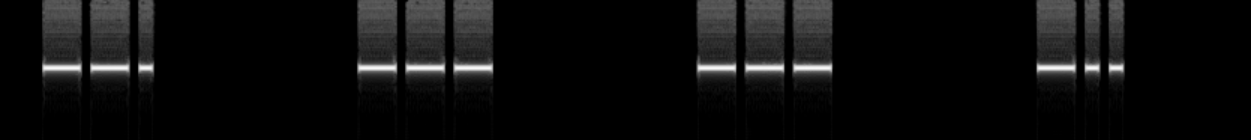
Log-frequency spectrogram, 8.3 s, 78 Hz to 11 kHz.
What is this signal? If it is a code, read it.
Morse code, heard as a keyed tone, about 15 wpm, spaced as for 5 wpm, 1000 Hz. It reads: GOOD
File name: qotdfiles / 5wpm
